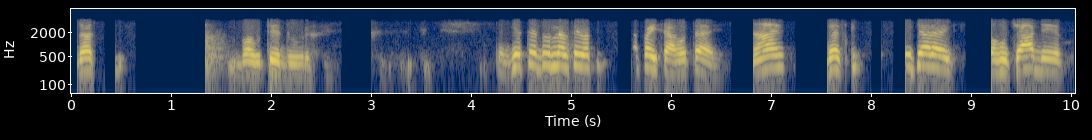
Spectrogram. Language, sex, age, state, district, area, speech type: Maithili, female, 30-45, Bihar, Muzaffarpur, rural, conversation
